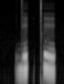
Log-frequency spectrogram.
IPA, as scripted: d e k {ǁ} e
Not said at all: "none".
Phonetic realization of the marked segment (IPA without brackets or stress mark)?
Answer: ǀ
